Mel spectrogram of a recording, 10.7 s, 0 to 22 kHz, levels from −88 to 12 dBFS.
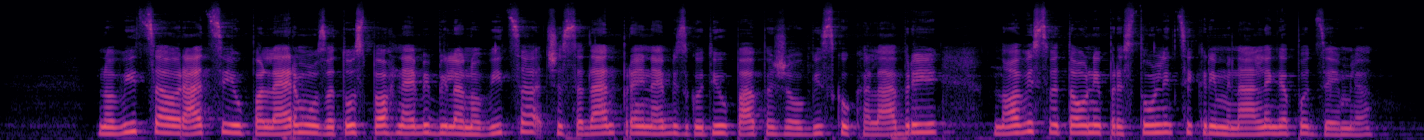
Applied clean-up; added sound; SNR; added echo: none; none; none; reverberation time 0.3 s.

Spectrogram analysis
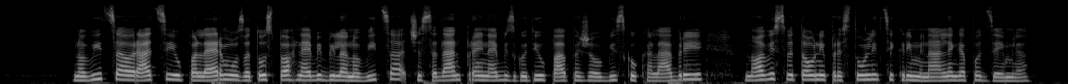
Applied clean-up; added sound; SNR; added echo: none; none; none; none.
